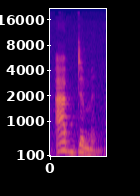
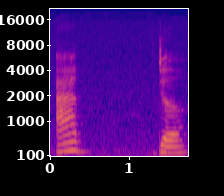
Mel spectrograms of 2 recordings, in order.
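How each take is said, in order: First: Said in the usual way. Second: "abdomen" very slowly, AB, DO, MEN with pauses; split into syllables. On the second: Shown as a demonstration. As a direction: break "abdomen" into three separate beats. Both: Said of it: "three syllables".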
